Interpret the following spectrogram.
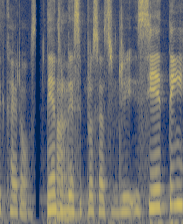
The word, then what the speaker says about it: Kairos: Kairos, tá certa a minha pronúncia? Perfeita.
